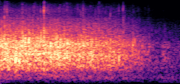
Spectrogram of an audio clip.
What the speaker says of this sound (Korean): 우리 미래준비팀 교육자들께 다시 한번 감사 박수 드리겠습니다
